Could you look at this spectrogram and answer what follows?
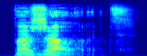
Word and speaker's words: пожаловать: Пожаловать.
